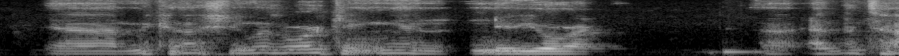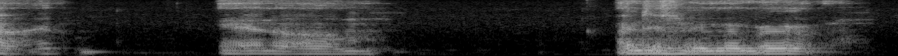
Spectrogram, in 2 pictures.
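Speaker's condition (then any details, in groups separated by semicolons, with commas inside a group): ALS; hoarse voice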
